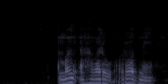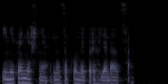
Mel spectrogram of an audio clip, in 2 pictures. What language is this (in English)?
Belarusian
